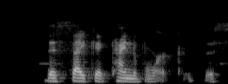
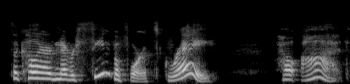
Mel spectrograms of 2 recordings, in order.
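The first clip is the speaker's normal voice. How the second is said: puzzled; 7 semitones higher than usual. Retold or imitated. Puzzled reading retold.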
